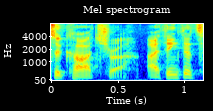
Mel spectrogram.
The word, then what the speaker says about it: Socotra: this was like attitude is I think it's socotra I think that's how you pronounce it or so like a jewelry brand so it is socotra yes a culture it is the on the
